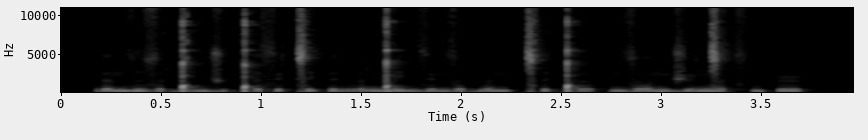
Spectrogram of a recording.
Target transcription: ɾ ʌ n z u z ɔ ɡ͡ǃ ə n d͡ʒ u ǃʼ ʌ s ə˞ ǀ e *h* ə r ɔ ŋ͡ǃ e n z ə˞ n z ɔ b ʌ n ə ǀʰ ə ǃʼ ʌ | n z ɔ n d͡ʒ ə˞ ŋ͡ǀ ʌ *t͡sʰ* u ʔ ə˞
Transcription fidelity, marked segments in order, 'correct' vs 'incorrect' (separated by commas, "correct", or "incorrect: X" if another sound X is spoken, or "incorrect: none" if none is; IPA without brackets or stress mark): incorrect: ʔ, correct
